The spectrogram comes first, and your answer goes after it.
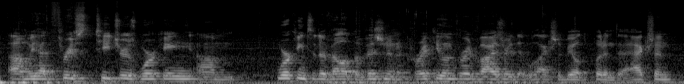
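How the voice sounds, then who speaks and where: Over noticeable background noise and audible room echo, a man with a medium pitch talks at a very fast pace with fairly even intonation. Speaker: teacher presenting to school board. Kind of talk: presentation. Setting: school board meeting. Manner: loud.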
